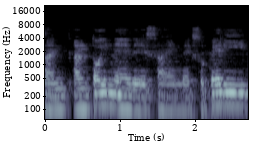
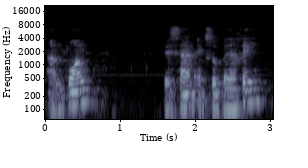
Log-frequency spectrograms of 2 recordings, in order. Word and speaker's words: Antoine de Saint-Exupéry: Eh, si tú dices Antoine de Saint-Exupéry, también está bien, ¿eh? Estamos en México, pero bueno, es un autor francés, si no me equivoco. Eh, y pues bueno, la pronunciación, al menos el nombre al menos francés, en francés, Antoine de Saint-Exupéry, y pues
